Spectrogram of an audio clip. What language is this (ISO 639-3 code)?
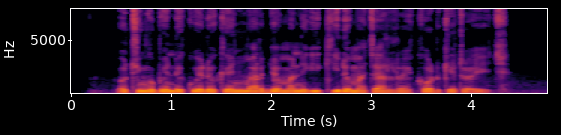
luo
